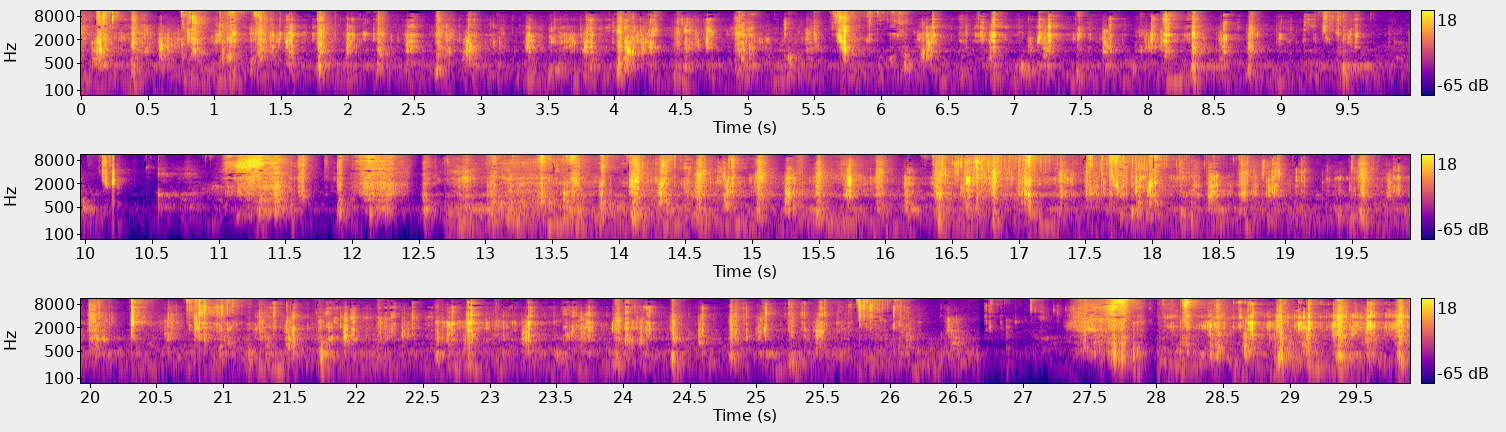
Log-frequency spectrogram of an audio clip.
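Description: Close-miked wet chewing and smacking of mouthfuls of spicy bibimbap: a dense run of moist clicks and squelches, with two short pauses, about ten seconds in and near the end.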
